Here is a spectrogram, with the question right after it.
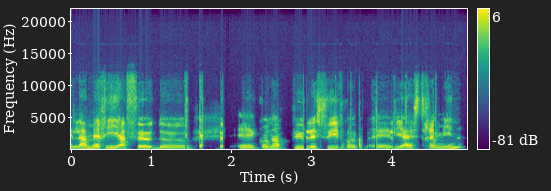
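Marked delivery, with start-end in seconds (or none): none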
